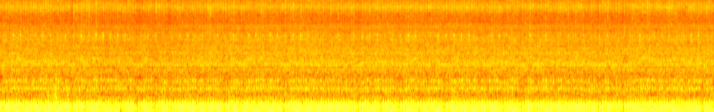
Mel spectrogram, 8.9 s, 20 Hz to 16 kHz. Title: Rough idle 1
